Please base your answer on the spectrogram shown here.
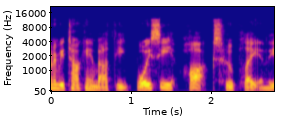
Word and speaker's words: Boise: Today we're going to be talking about the Boise Hawks, who play in the Independent Pioneer League.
